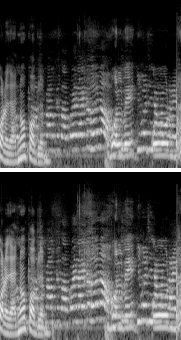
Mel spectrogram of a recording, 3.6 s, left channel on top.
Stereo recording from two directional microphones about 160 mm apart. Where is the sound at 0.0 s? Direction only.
35° left (ahead or behind).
